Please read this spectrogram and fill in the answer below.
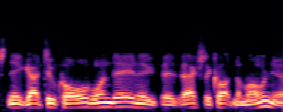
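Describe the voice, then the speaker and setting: The pace of this man's speech is very fast. Pitch varies in an ordinary way. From Louisiana, New Orleans area. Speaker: aquarium and reptile livestream host. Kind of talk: casual livestream chat.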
